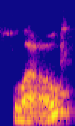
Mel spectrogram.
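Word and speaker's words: Floe: My plan for today is to show you a clip of, or two clips actually, of Flow, and that's spelled F-L-O-E.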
